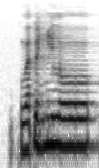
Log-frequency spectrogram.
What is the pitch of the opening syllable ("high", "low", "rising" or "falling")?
rising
